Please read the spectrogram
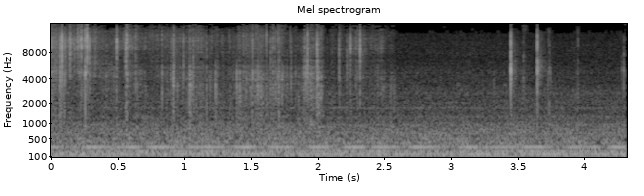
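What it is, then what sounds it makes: Himalayan rock salt lamp. Long nails scratch and tap the rough surface of a large, glowing pink Himalayan rock salt lamp, a solid salt block. Quiet, dry crackling scratches come with scattered bright, short ticks over a steady low hum.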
